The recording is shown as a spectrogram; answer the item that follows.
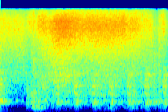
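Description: Cardboard shipping box sliding across a laminate floor, a steady scraping hiss lasting about two seconds.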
